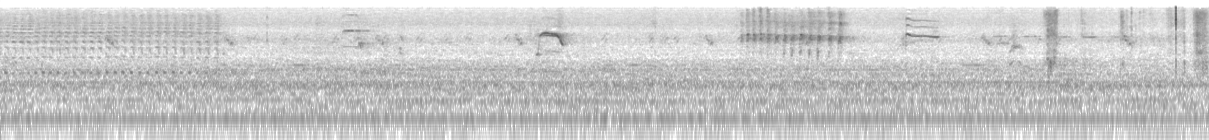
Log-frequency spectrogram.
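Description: Scattered short bird chirps and whistles, with a brief fast rattling chatter about eight seconds in, over a steady low hum.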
